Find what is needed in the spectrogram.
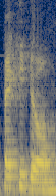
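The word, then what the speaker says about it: pachyderm: जो यहाँ पे ना ये सी एच का जो साउंड है वो क साउंड है, हाँ जी, पैकीडर्म, बोलो, एक फिर से बोलो, कहो, फिर से कहो, कहते रहो, ठीक है, पैकीडर्म।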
